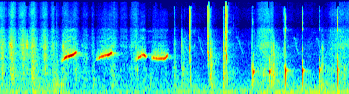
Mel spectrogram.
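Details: Indian ringneck parakeet in a small room: a run of four bright, upslurred whistles, then a quick series of dry clicks and short tonal chirps.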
